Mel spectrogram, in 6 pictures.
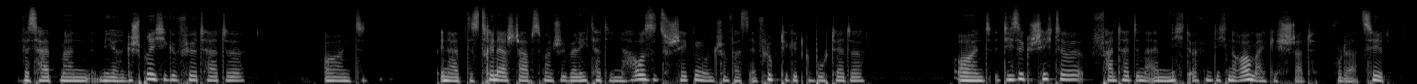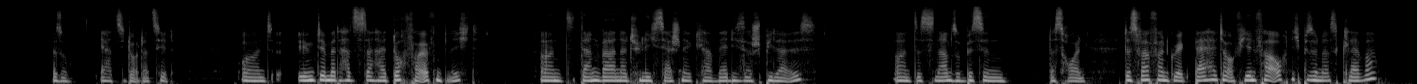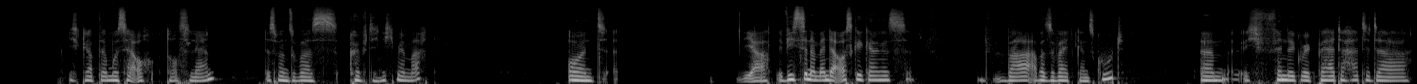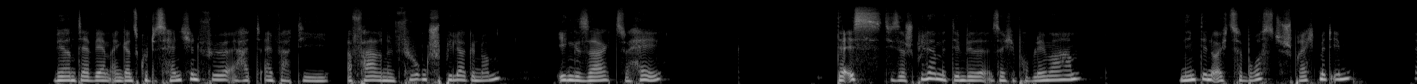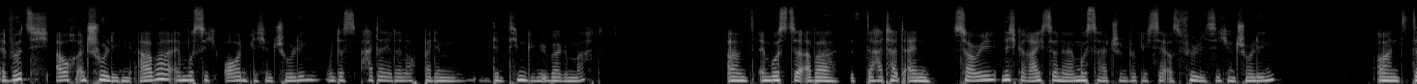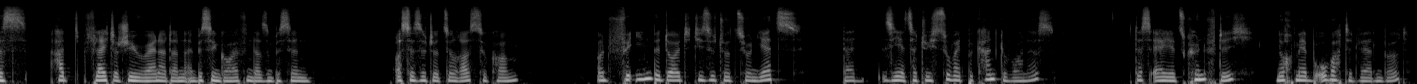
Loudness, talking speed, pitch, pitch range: -31 LUFS, 175 wpm, 180 Hz, 170-200 Hz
